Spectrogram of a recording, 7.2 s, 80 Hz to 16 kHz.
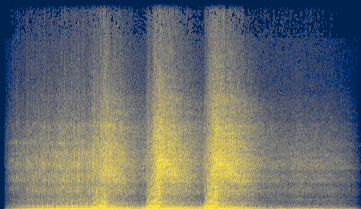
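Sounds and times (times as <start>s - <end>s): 
Suzuki Bandit 600 at Imola: 0.1s - 7.2s.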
